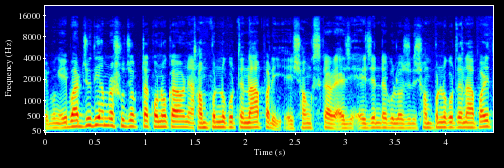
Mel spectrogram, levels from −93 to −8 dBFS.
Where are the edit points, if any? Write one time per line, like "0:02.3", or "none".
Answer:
0:01.5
